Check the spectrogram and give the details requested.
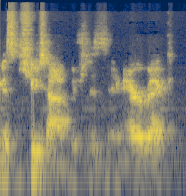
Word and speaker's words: Qutub: It's a little easier phonetically and sound-wise for people here. And our last name is Qutub, which is in Arabic Qutub. And we just kind of keep it easy for people and say Qutub because it's kind of how it looks when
